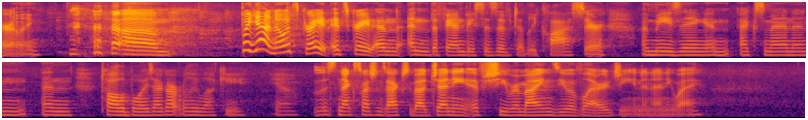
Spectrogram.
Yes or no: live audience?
yes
